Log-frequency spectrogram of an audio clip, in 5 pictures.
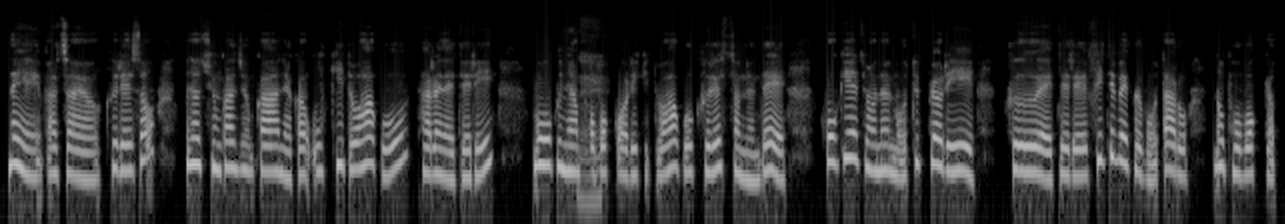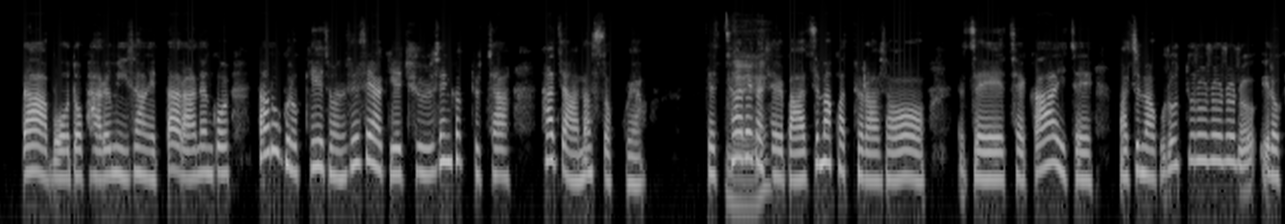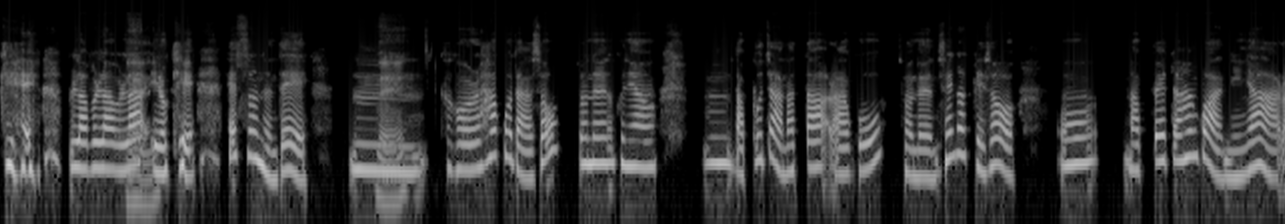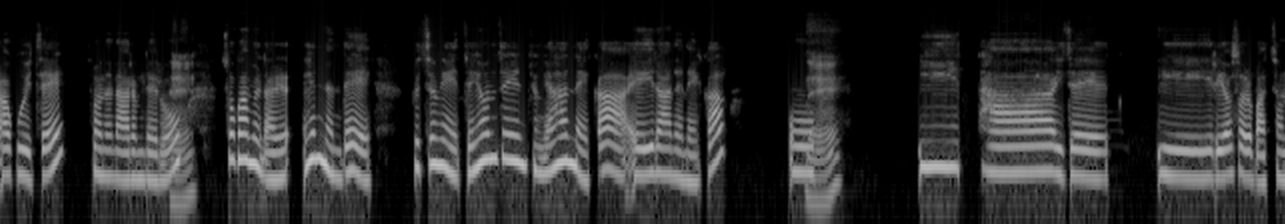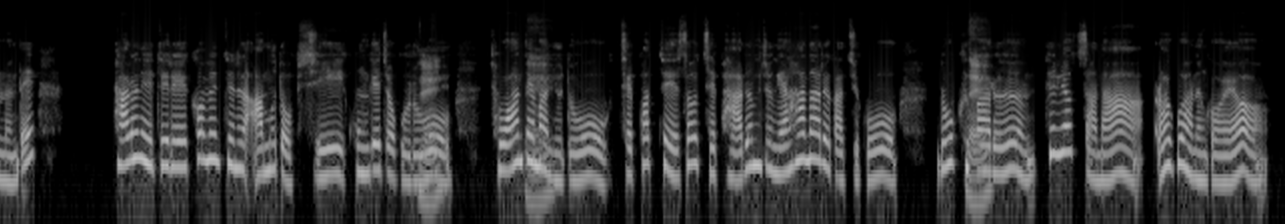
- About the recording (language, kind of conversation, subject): Korean, advice, 평가 회의에서 건설적인 비판과 인신공격을 어떻게 구분하면 좋을까요?
- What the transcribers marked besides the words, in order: put-on voice: "피드백을"; laughing while speaking: "이렇게"; tapping; in English: "blah blah blah"; in English: "not bad"; background speech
